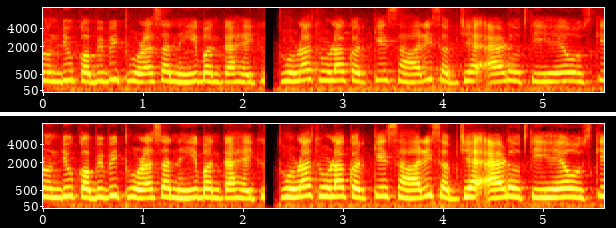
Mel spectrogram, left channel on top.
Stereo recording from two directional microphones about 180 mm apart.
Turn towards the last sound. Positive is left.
turn(degrees=-40)  # may be behind; listen again after turning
